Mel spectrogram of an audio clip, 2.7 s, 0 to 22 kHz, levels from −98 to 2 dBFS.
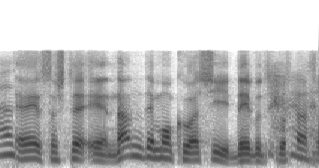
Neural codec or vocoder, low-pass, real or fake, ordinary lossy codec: codec, 16 kHz, 0.8 kbps, ZipCodec; 7.2 kHz; fake; MP3, 64 kbps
